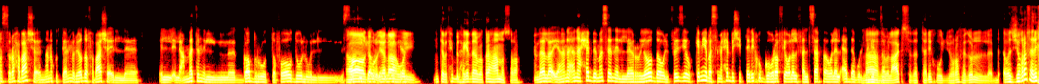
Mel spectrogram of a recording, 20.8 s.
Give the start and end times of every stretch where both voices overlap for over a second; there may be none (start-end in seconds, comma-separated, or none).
6.9-8.1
